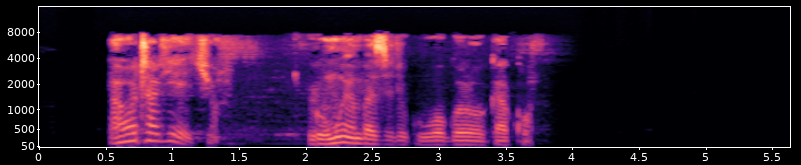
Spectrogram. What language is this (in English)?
Ganda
